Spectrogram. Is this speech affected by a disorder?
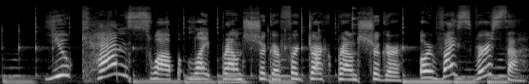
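No.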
